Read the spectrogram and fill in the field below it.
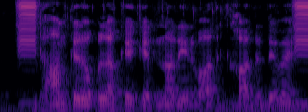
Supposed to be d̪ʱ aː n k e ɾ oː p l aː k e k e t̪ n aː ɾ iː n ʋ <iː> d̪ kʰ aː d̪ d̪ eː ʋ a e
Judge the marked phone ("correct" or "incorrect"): incorrect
